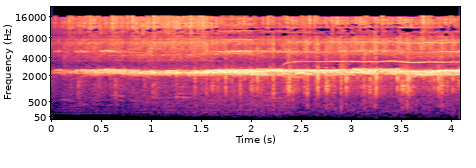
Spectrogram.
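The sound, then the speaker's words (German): A shrill, sustained whistle shrieks loudly over a dense crowd roar, with scattered shouts and bursts of noise, from a street protest during a trade union strike. “Ja, so in etwa klang das bisher meistens, wenn Gewerkschaften gestreikt haben.”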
